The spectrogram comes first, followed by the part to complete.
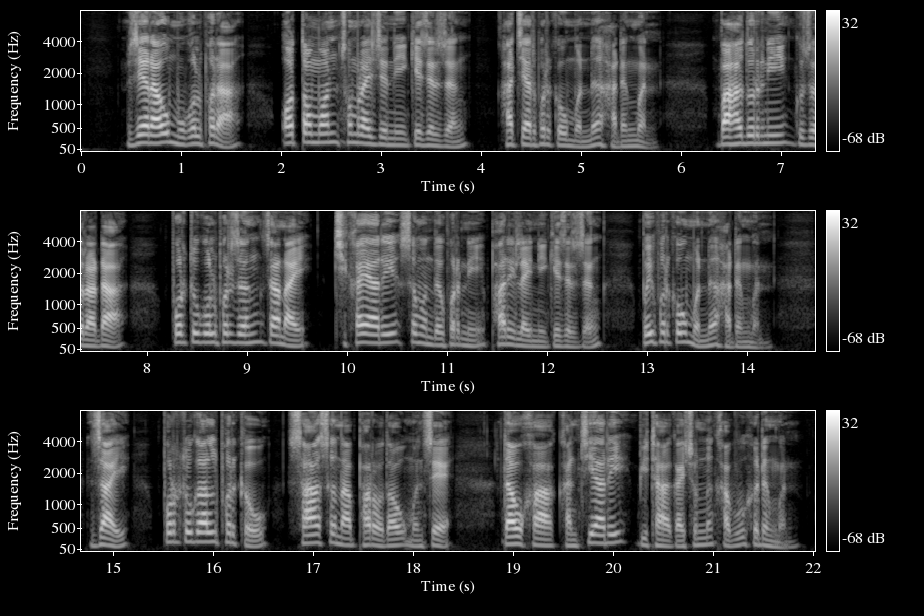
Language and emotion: Bodo, neutral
